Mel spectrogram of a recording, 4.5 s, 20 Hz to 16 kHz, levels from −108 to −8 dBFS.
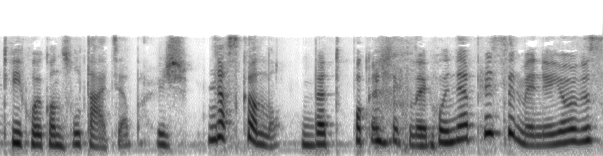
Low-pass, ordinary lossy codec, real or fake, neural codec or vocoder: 7.2 kHz; MP3, 64 kbps; fake; codec, 16 kHz, 4 kbps, X-Codec, WavLM features, trained on Multilingual LibriSpeech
